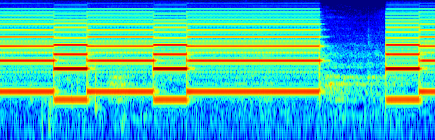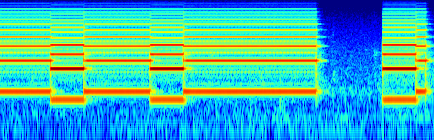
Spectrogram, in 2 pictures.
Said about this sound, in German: In einem PIC-Schaltkreis sind immer zwei Sounds integriert bzw. programmiert. Der erste Sound, den ich vorführen will für dieses Beispiel, ist das Martinshorn mit etwas anderen Noten.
